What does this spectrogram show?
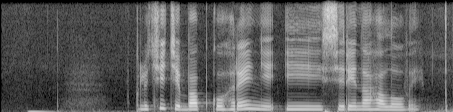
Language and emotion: Russian, neutral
